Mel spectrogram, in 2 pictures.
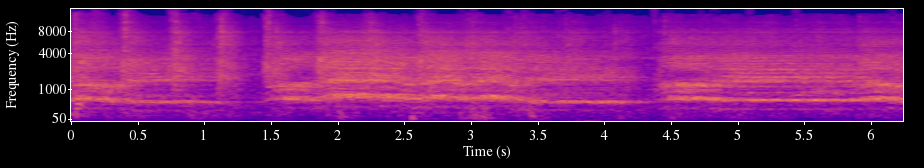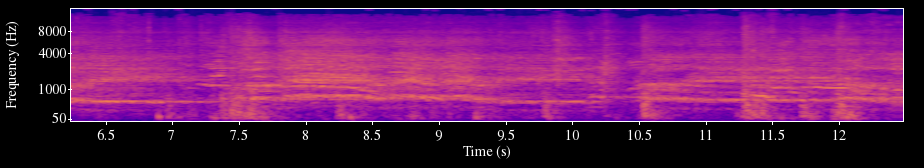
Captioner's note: crowd cheering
